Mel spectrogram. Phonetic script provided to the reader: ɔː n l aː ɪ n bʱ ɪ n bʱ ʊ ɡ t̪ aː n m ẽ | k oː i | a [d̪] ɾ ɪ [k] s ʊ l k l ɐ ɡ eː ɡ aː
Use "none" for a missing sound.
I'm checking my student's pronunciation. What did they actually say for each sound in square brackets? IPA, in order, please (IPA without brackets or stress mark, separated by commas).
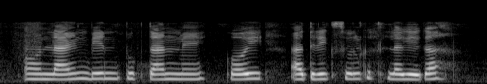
t̪, k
